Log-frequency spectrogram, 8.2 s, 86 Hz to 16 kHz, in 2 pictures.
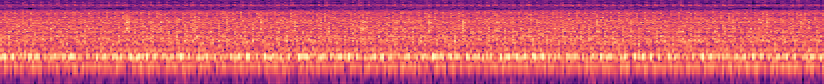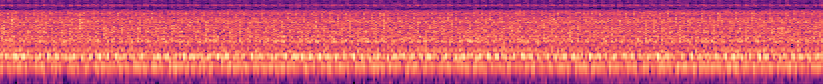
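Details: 2021 Volkswagen Atlas 2.0 TSI EA888 turbo petrol, 7,500 km (4,660 miles), fresh VW 0W30 oil: on cold start, as revs drop, a light quick ticking/knocking appears over a bright hissy idle.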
